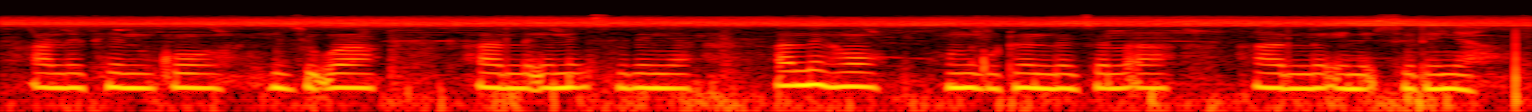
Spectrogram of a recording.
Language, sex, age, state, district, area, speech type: Santali, female, 18-30, Jharkhand, Seraikela Kharsawan, rural, spontaneous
